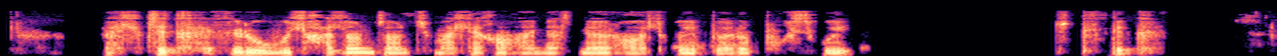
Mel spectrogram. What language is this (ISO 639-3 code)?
mon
